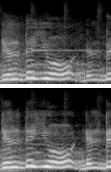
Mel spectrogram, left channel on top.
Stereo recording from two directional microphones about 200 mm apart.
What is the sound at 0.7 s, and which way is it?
Speech, 55° right (ahead or behind).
